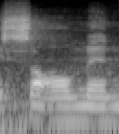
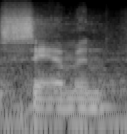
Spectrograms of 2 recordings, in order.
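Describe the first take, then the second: First: The L is sounded, giving extra syllables. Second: The L is silent, giving two syllables. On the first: The speaker calls it wrong. "I would say Solomon, and no one would correct me" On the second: The speaker calls it right. "correct me to to salmon"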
